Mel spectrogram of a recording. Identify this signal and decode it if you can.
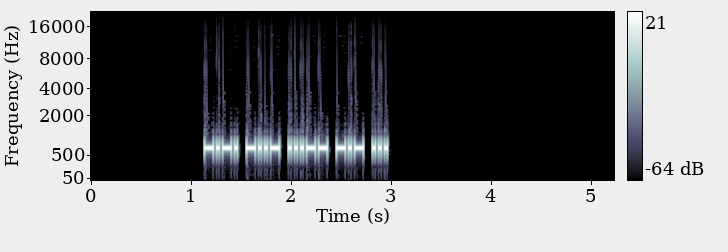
Morse code, heard as a keyed tone, about 39 wpm, 700 Hz. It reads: CX3KS
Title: DXCC-100 Call Signs - 5 Characters - 40wpm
